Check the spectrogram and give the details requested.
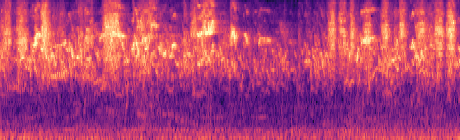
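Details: Budgies chirp as they play, a steady flow of thin tweets and rough chattering notes from several birds, over a faint low drone.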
